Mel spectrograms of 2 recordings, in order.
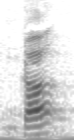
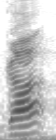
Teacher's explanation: when you say ga, the articulation is the same. It's articulated from the throat.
